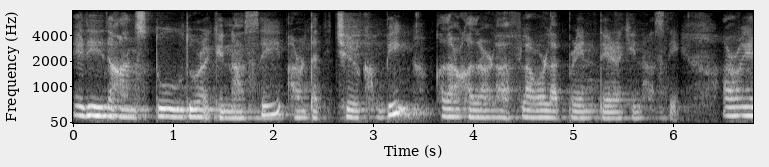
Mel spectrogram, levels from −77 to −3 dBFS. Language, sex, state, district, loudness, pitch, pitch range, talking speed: Nagamese, female, Nagaland, Dimapur, -17 LUFS, 190 Hz, 170-215 Hz, 195 wpm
